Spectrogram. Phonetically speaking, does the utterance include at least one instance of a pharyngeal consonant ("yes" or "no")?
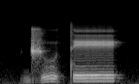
no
